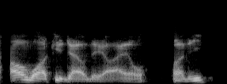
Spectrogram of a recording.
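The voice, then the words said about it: Imitates another person's voice. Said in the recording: “That was my impression.”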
